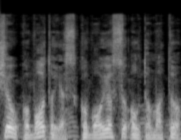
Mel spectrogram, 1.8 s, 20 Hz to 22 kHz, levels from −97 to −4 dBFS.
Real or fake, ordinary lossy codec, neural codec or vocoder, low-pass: real; AAC, 64 kbps; none; 14.4 kHz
